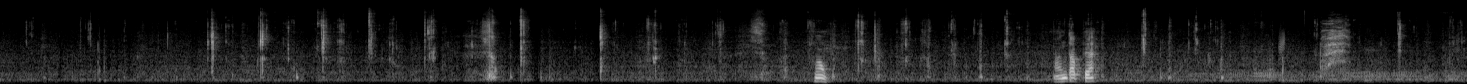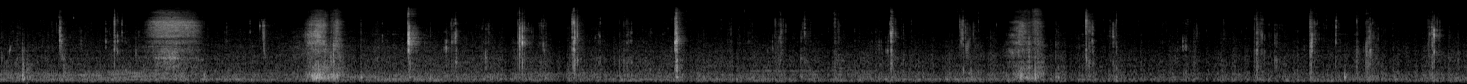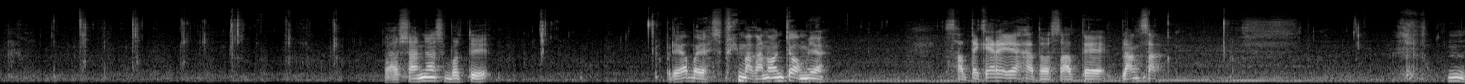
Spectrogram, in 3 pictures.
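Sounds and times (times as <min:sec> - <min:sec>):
chewing with wet mouth clicks: 0:00.2 - 0:10.4, 0:11.0 - 0:13.2, 0:13.9 - 0:16.1, 0:17.1 - 0:17.4, 0:18.0 - 0:32.9, 0:34.6 - 0:36.1, 0:41.0 - 0:43.8.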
